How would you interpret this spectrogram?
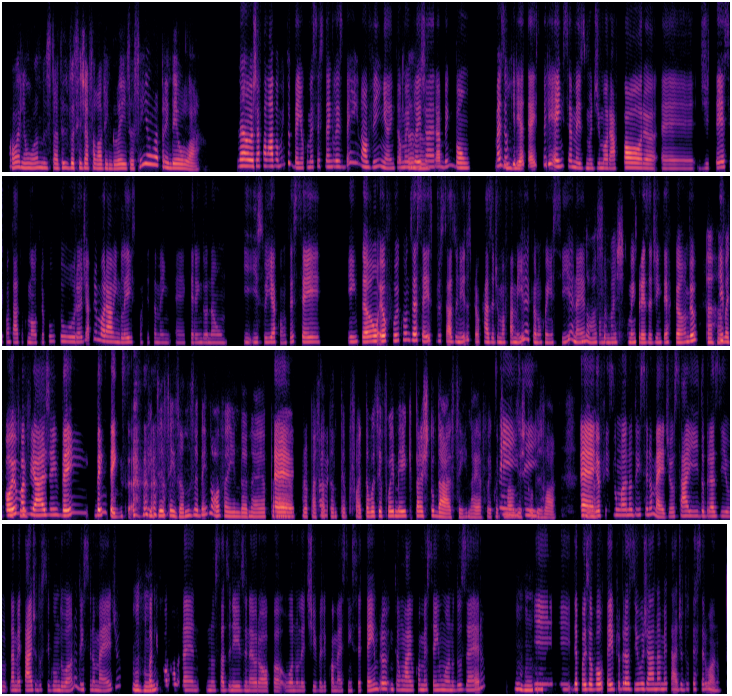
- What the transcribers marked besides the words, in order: tapping; laugh
- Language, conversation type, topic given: Portuguese, podcast, Que viagem marcou você e mudou a sua forma de ver a vida?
